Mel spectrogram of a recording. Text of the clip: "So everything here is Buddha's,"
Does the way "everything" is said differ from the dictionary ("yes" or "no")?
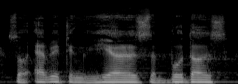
yes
